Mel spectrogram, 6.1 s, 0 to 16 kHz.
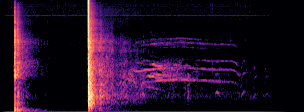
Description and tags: My neighbour launched some fireworks rockets and I recorded one shoot with my MP3 player.
crack, explosion, field-recording, fireworks, rocket, shoot, snap, tuzijatek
